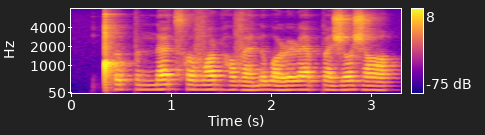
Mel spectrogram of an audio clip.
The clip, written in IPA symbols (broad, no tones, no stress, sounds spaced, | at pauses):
ǃʰ ə pː ə nː æ t͡sʰ ʌ v ɑ ɖʱ ɒ v æ n ə w ɒ ɭ ə ɭ æ pː æ ʒ ʌ ʒ ɑ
